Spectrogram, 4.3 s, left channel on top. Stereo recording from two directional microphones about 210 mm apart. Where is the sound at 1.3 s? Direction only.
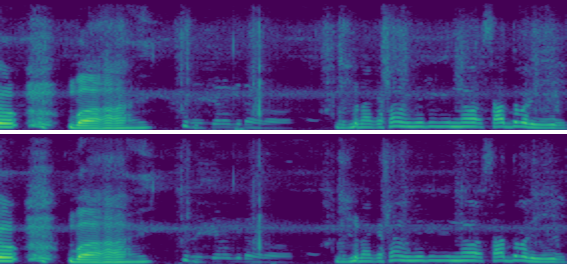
50° left (ahead or behind).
